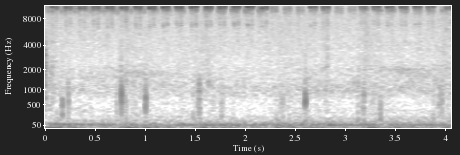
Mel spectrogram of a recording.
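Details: Crickets chirping at night following a thunderstorm near Zwettl, Austria: high, even pulses repeat rapidly, briefly fading once, with footsteps crunching and a low drone in the background.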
